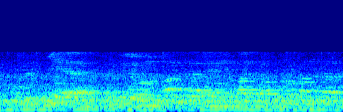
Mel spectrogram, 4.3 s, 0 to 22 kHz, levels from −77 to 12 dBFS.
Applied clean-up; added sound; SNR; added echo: none; Engine; 2 dB; reverberation time 1.2 s.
